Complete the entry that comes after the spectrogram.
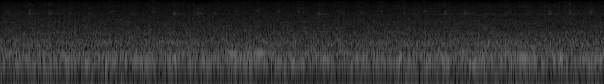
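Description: Steady engine and road noise, like a vehicle idling, with faint high chirps repeating a few times a second over it.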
